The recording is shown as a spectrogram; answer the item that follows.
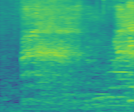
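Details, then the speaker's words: Newborn's first cry just after caesarean delivery, baby lifted out by doctors after a difficult labor, mother Trang moved to tears; brief high-pitched wail over operating room noise. "Các bạn có nghe thấy tiếng khóc chào đời của em bé chưa ạ Mẹ Trang đã nghe thấy và có vẻ đang rất xúc động rồi"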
